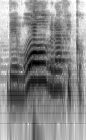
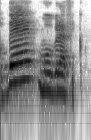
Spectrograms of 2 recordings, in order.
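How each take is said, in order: First: "Demográfico" stressed wrongly on MO, held long and loud; de-MO-gráfico, leaning hard on "mo"; misplaced stress. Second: "demográfico" stressed wrongly on DE, held long; DE-mográfico, leaning hard on "de"; misplaced stress. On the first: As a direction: punch the second syllable of "Demográfico". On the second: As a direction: punch and stretch the first syllable of "demográfico". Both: Shown as a demonstration. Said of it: "No se escucha bien".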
